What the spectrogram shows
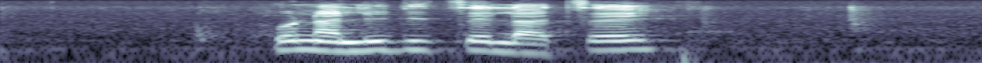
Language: Southern Sotho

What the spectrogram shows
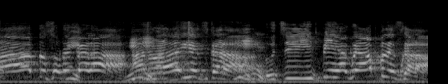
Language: Japanese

